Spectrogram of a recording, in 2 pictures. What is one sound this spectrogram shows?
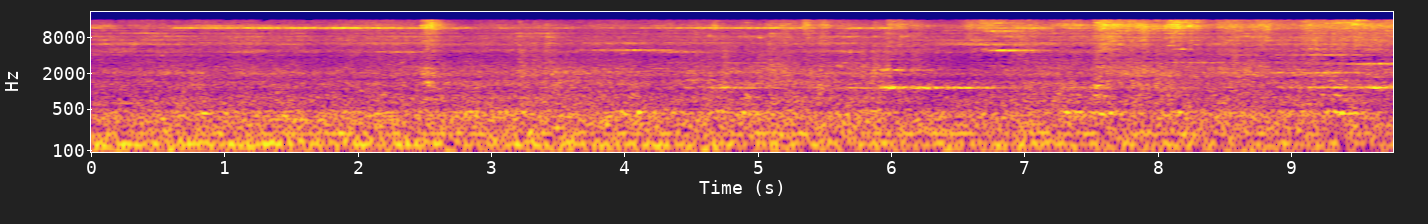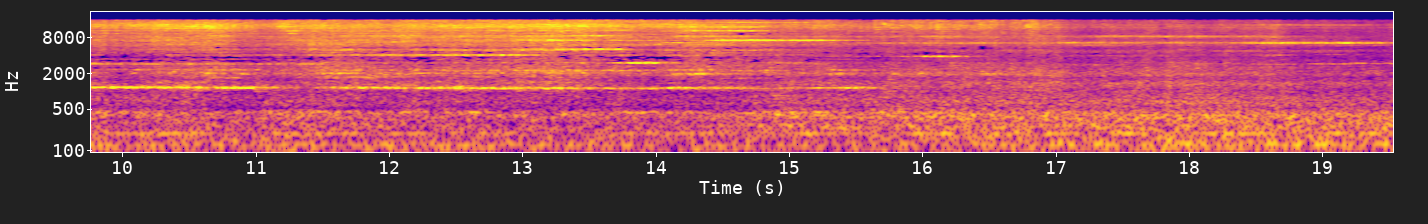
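Train wheels clatter over the rail joints.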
